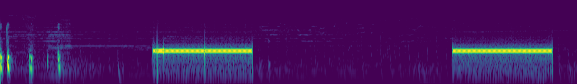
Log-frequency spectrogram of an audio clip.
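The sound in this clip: A telephone ringback tone plays while a call waits to be picked up: two long, steady, buzzing tones of about two seconds each, separated by a pause of roughly four seconds, with a few faint brief clicks at the start.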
